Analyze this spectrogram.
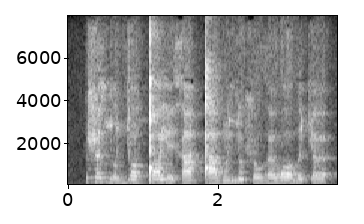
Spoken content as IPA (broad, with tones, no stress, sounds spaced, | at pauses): ʐ ə˦ l ʎ ɔ˨ ɟ ɔ˦˨ l ǃ ɒ˦ j e˨ x a˦ ǃ a˦ v ə̃˦ ɟ ɔ̃˨ ʂ o˦ ɣ œ˦ β ɔ˦˨ ð ə˨ c œ˨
